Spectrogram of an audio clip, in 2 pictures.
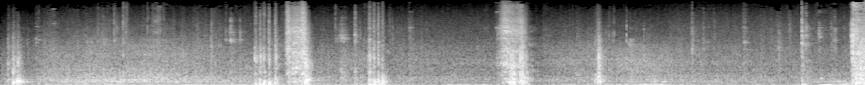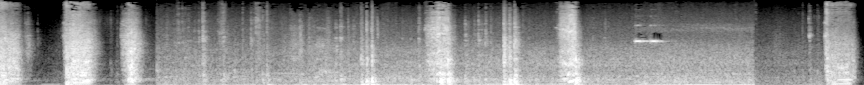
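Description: About a dozen irregular sharp clicks and knocks, some in quick pairs and threes, from small metal framing hangers and a cordless drill being handled and set against a wall, over a low steady rumble.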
